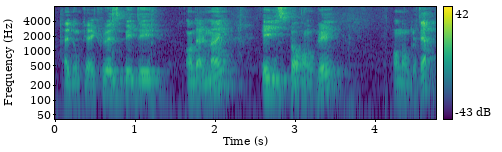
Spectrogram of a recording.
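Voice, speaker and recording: A man's voice: medium pitch, a little mellow. A young man giving an academic talk at a study day, earnest, with many fillers and self-corrections. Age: young adult. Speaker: student speaker at a study day. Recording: echoey room.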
